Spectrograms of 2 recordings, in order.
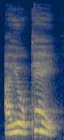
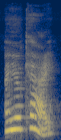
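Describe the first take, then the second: First: It is said flatly, with little pitch movement. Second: It is said with lively, varied native-like intonation. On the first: The speaker calls it wrong. "한국식으로 쪼금 덤덤하게" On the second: The speaker calls it right. "원어민은 이렇게 ... 말하는구나. 그래서 그대로 따라 했어요"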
